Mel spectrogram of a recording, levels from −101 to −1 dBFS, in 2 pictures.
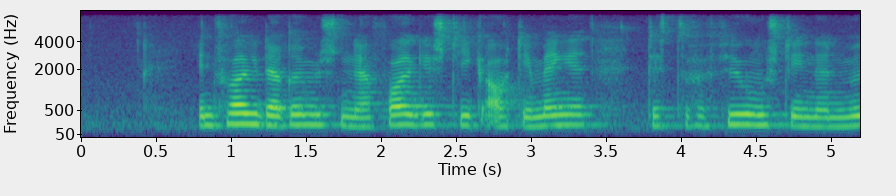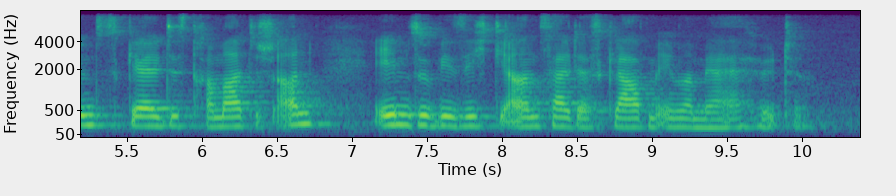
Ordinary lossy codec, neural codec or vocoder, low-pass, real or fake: none; none; 7.2 kHz; real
